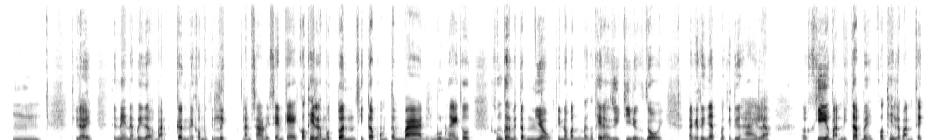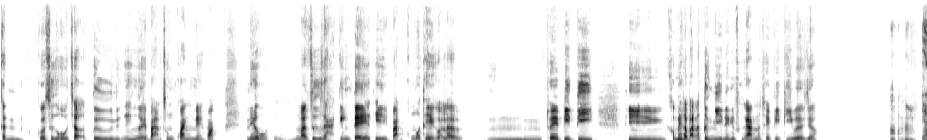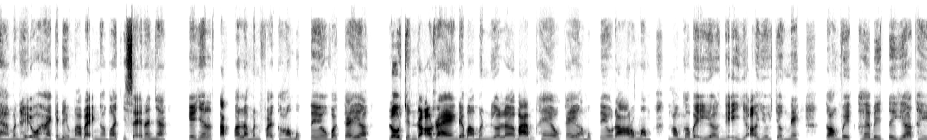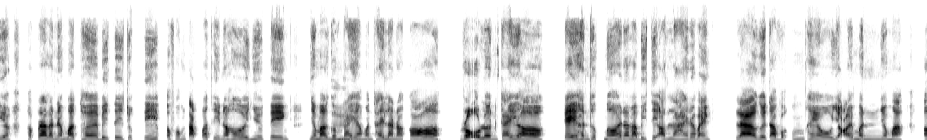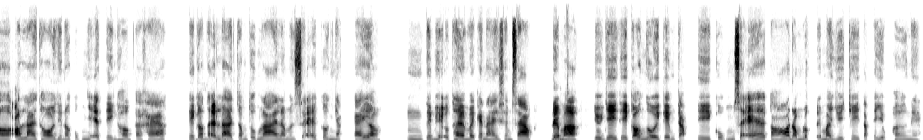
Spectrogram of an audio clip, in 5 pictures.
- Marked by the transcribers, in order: tapping; other background noise; in English: "P-T"; in English: "P-T"; in English: "P-T"; in English: "P-T"; in English: "P-T"
- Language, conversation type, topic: Vietnamese, advice, Vì sao bạn thiếu động lực để duy trì thói quen tập thể dục?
